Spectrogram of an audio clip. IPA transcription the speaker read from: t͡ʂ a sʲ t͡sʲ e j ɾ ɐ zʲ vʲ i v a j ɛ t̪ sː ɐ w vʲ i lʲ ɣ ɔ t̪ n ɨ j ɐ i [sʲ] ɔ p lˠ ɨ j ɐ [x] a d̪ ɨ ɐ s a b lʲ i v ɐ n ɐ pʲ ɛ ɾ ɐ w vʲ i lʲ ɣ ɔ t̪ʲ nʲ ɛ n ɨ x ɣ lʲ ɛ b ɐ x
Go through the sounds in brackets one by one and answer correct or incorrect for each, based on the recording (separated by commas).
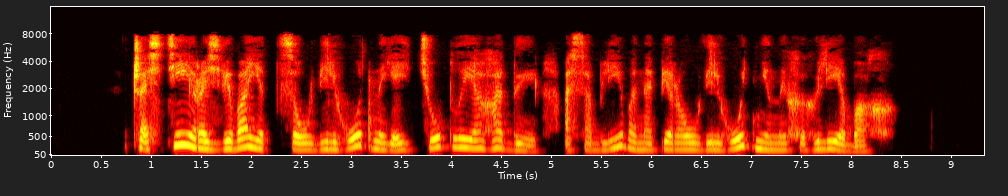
incorrect, incorrect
